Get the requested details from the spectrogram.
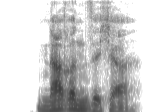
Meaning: foolproof; surefire
- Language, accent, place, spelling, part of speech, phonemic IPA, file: German, Germany, Berlin, narrensicher, adjective, /ˈnaʁənˌzɪçɐ/, De-narrensicher.ogg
